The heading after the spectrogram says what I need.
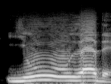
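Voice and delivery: "ইউলাদ" with a long held "yuu" and bounced d; slow, drawn-out "ইউলাদ"; stretched vowel, qalqalah. Shown as a demonstration. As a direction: stretch the start of "ইউলাদ", echo its final d. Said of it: "একালিফ টেনে পড়তে হবে".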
